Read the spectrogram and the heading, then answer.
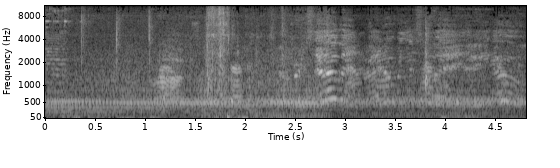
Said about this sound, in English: He says he can tell when the 7 arrives because its motor sounds different from the other buses that stop here.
